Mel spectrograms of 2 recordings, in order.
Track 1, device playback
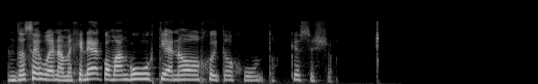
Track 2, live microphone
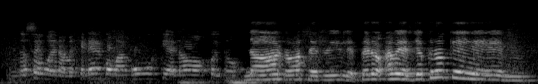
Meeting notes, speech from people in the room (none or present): present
